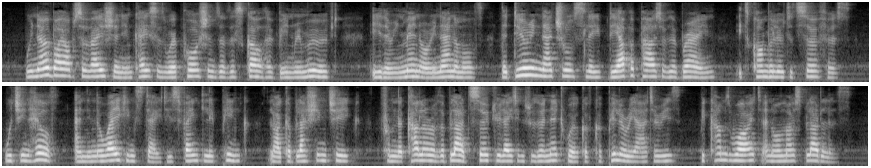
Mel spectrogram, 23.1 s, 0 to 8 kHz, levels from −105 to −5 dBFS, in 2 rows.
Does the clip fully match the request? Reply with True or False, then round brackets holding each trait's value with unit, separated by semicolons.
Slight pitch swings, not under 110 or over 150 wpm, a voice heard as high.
False (2.2 semitones; 165 wpm; 205 Hz)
